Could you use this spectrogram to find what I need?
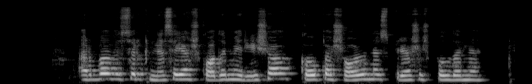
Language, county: Lithuanian, Kaunas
